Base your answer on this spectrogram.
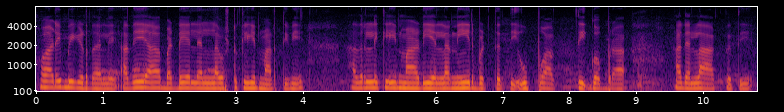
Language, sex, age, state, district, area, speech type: Kannada, female, 30-45, Karnataka, Vijayanagara, rural, spontaneous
